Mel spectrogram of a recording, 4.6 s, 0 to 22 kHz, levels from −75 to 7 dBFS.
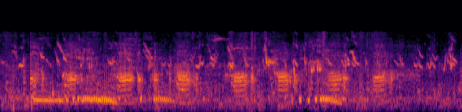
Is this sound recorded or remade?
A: recorded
